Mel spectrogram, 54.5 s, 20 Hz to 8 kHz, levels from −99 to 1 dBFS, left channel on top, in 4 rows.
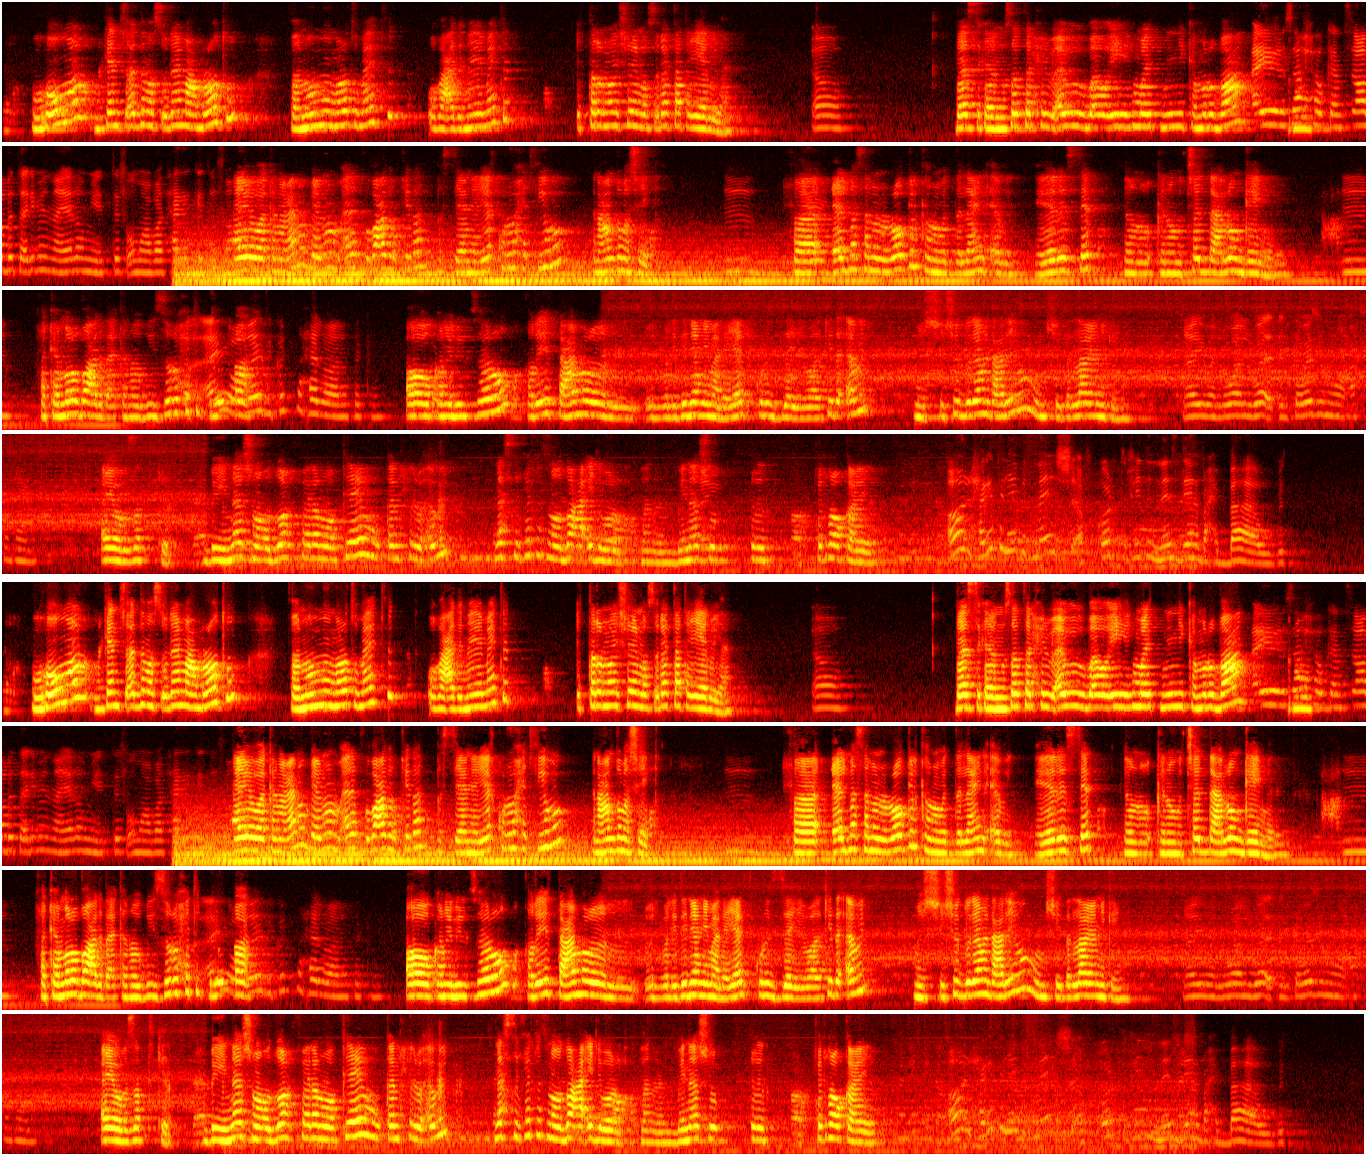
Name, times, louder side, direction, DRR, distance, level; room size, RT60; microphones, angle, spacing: voice 1, 0.0-2.4 2.9-4.0 4.3-5.1 5.9-7.3 9.5-12.4 12.9-13.1 15.9-20.2 21.5-24.6 24.9-26.5 26.8-27.0 27.7-29.8 31.3-35.9 36.4-38.6 41.9-45.4 45.8-48.1 48.4-49.7, right 6 dB, 55° right, 0.4 m, -23 dB
voice 2, 8.1-8.5 12.5-16.4 20.8-21.2 21.6-22.0 27.0-27.5 29.1-31.1 31.4-31.8 32.4-32.5 39.1-41.3 43.2-43.5 47.9-48.2 50.4-53.7, left 3 dB, 25° left, 0.5 m, -39 dB
sound 1, 15.3-27.5 27.9-28.4, right 1 dB, 35° right, 0.9 m, -32 dB
sound 2, 33.3-43.0, equal, ahead, 1.3 m, -46 dB
sound 3, 43.1-52.9, right 2 dB, 85° right, 1.4 m, -45 dB
18.0 x 8.4 x 3.4 m
head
